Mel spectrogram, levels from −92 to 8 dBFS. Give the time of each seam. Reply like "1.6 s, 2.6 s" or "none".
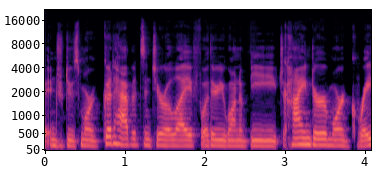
3.0 s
